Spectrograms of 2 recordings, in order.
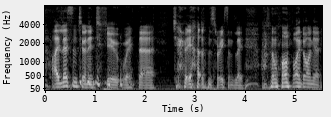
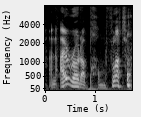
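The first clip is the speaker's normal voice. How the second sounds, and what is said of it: Imitates another person's voice, swallowed word. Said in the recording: “He swallowed half the word as he said it.”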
